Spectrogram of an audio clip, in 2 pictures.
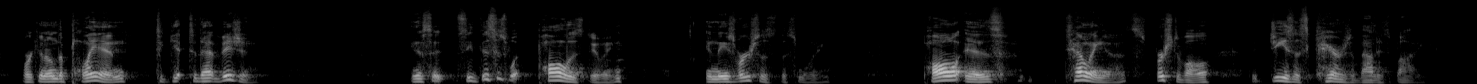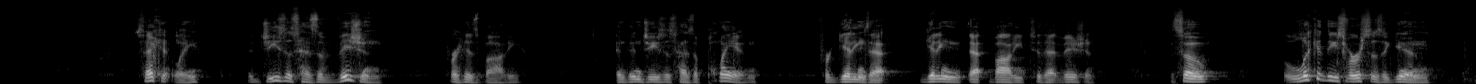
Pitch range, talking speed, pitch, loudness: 110-150 Hz, 135 wpm, 120 Hz, -30 LUFS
